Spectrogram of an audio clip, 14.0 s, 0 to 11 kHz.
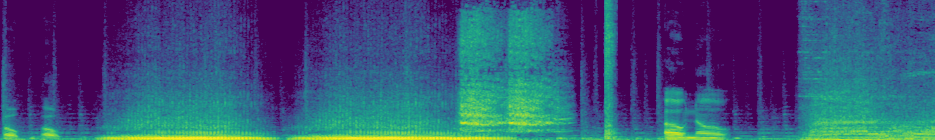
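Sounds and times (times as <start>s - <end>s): vehicle engine running: 1.4s - 7.6s.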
